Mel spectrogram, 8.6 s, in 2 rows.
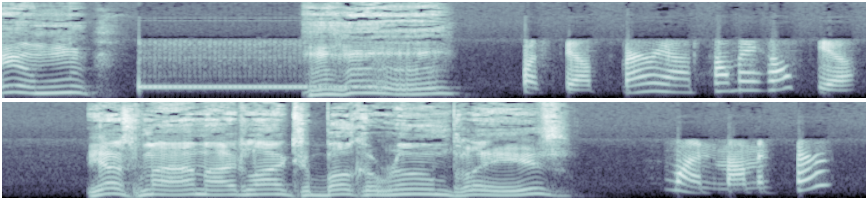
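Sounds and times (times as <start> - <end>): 
speech: 0.1 - 0.7, 1.5 - 8.5
telephone dial tone: 0.7 - 1.5
telephone ringing: 0.7 - 1.8.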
